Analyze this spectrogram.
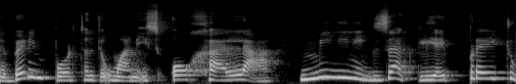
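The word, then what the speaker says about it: ojalá: is the Arabic word the Arabic word is pronounced by more or less inshallah and in Spanish it is o Allah because Allah is the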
